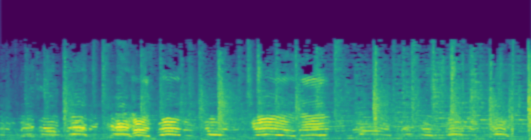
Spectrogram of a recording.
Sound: repeat chant; ominous sounding music

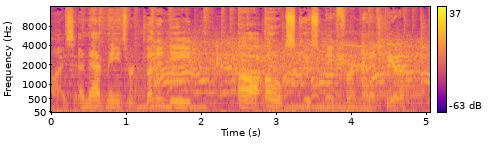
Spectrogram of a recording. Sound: phone buzzes

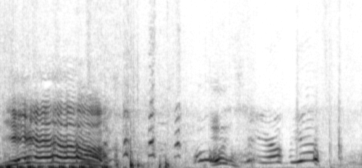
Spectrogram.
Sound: laughs

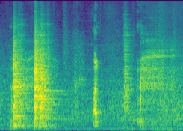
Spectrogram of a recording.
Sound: groaning

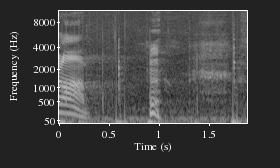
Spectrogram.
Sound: scoffs

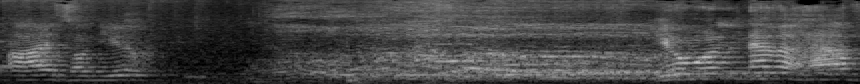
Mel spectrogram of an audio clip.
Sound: audience: intrigued ooooohs!

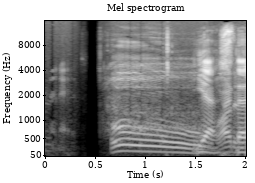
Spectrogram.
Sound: both gasps

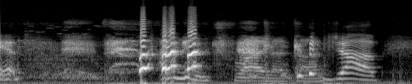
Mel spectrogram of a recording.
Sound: bursts out in laughter

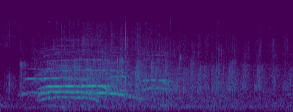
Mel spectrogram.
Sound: audience cheers and applauds

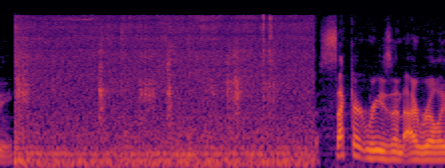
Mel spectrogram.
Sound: bees buzzing

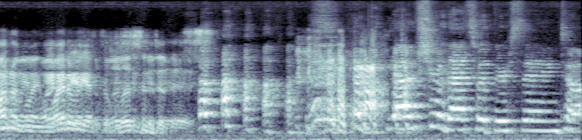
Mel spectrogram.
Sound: laughter

